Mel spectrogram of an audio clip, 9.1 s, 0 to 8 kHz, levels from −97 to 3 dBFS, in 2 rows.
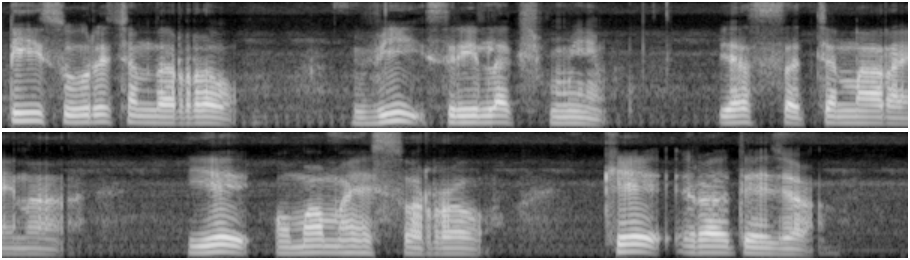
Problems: constant background noise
